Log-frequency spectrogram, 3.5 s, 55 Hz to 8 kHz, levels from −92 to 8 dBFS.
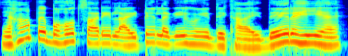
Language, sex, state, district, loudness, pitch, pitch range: Hindi, male, Jharkhand, Ranchi, -13 LUFS, 165 Hz, 145-185 Hz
